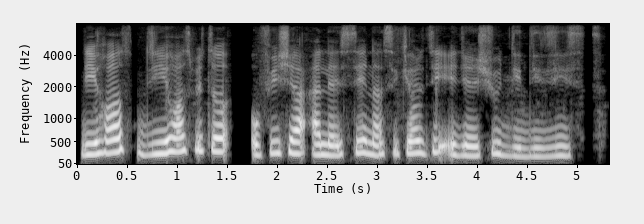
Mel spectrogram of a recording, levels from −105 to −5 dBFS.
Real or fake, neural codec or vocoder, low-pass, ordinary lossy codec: real; none; none; none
